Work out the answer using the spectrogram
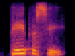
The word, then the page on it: papacy: Indian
